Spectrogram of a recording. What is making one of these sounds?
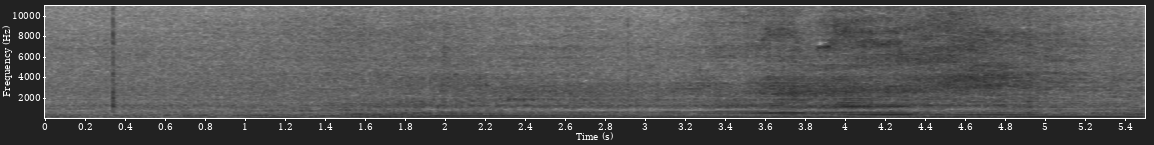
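A car engine roars loudly as it approaches.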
